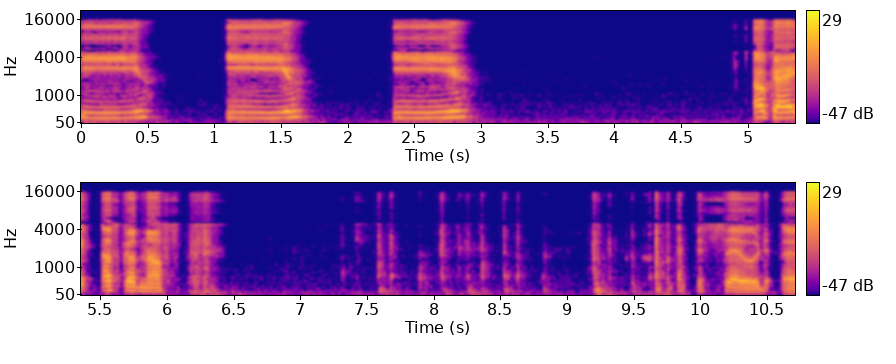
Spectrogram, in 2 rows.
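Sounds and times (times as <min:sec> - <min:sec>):
speech: 0:00.0 - 0:03.0, 0:05.0 - 0:06.4, 0:10.0 - 0:10.6
typing on a computer keyboard: 0:07.3 - 0:09.9.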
